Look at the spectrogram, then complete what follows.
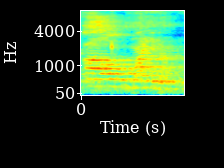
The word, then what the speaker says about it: Elmina: And by the way, Elmina's initial name is Elmina. It's a Portuguese word, meaning the gold mine. But this one is pronounced to be Elmina, and that has come to stay.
